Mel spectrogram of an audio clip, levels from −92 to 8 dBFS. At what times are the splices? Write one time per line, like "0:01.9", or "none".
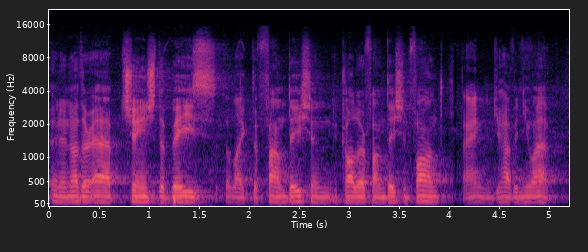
0:04.0

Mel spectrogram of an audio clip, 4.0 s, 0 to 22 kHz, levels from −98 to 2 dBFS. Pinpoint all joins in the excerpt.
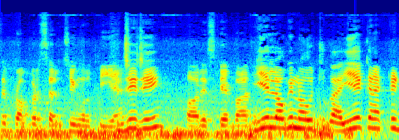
0:02.5

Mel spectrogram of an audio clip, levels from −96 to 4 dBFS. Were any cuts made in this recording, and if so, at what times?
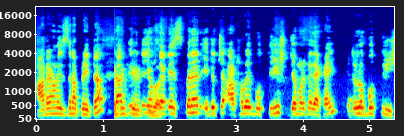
0:01.2

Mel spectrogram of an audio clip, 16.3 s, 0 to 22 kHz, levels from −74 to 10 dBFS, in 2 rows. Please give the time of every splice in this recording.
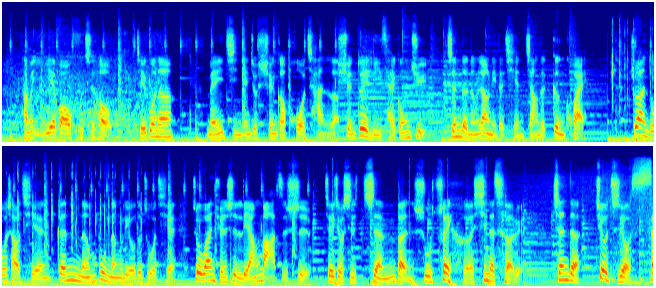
0:04.2
0:07.5
0:12.1

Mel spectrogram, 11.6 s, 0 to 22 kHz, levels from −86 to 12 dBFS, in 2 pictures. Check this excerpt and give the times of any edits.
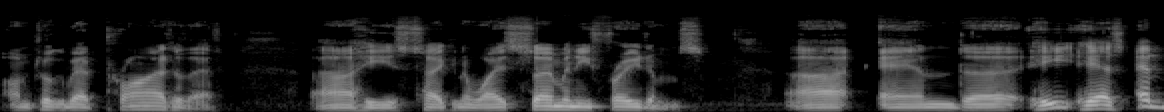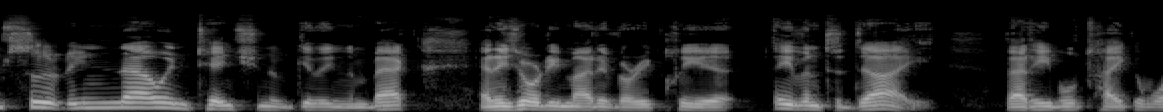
none

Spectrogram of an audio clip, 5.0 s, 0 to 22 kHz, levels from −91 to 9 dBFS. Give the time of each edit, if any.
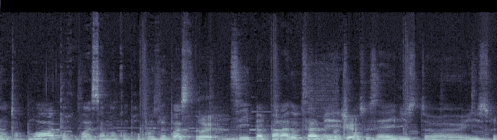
0:02.3

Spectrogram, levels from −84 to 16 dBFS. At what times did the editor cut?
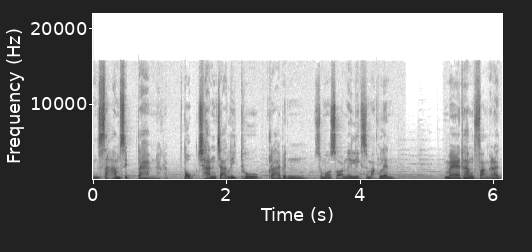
0:01.3
0:02.5
0:04.8

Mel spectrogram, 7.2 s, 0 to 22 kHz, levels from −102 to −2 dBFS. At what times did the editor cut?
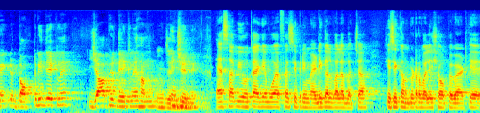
0:03.1

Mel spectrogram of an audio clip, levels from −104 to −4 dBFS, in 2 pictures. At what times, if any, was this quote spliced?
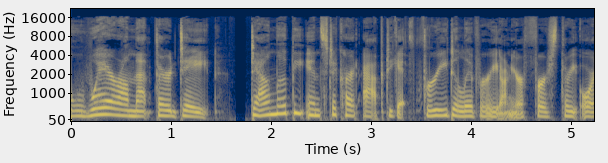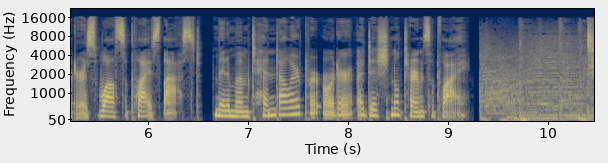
0:09.3

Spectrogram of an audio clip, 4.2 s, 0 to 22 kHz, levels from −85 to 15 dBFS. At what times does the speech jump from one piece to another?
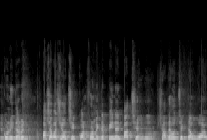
none

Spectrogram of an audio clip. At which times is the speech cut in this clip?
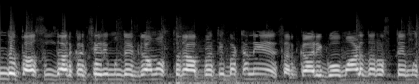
none

